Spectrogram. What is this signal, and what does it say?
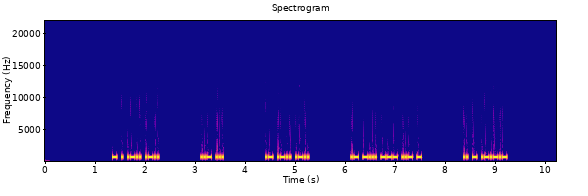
Morse code, heard as a keyed tone, about 37 wpm, 700 Hz. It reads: TELL US ALL ABOUT IT.
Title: 4x Word-Spacing - Sentences from Top 200 Words - 40wpm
